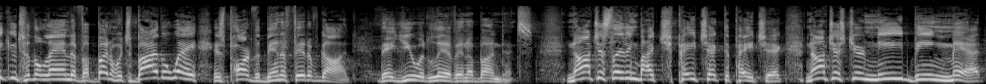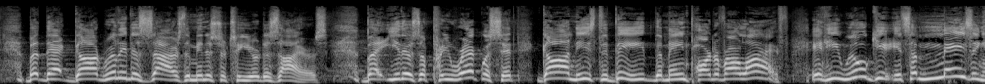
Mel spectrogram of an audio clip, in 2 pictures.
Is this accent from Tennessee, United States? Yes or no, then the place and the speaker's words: yes; Tennessee, United States; I was raised, you know, I was 10, I was raised in Tennessee.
